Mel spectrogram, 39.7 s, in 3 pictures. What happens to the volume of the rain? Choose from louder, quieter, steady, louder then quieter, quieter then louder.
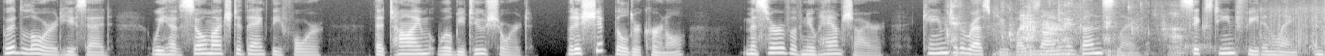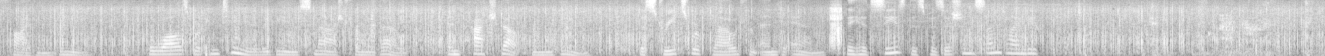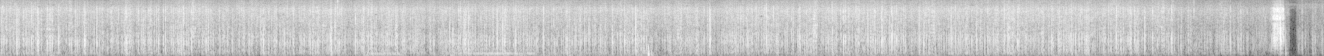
steady.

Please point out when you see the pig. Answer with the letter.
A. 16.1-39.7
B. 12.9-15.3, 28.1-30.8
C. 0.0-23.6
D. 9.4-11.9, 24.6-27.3
D.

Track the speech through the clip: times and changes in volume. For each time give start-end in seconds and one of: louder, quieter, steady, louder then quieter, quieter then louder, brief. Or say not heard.
0.0-23.6 steady.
